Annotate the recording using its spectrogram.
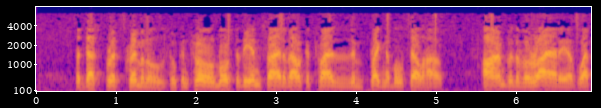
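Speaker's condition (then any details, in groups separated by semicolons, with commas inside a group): No condition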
